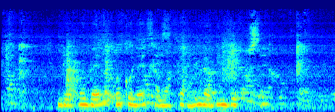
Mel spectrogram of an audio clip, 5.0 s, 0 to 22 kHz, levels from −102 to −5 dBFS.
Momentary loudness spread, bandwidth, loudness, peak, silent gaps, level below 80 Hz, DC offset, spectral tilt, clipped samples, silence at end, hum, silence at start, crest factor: 13 LU; 16 kHz; -41 LUFS; -26 dBFS; none; -70 dBFS; under 0.1%; -6 dB/octave; under 0.1%; 0 s; none; 0.05 s; 14 dB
